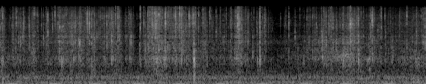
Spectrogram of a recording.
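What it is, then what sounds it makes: Plastic bubble mailer. An empty Amazon Prime poly bubble mailer is folded and pinched along its plastic edge by hands with long nails. The result is a steady, dense crinkling and crackling, mostly bright and high, with small sharp snaps scattered throughout and a faint low rumble underneath.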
